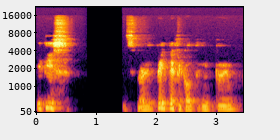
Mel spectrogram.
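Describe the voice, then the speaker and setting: A man with a Chilean Spanish accent, a native Spanish speaker, giving a conference presentation in English with frequent halting pauses. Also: mid-range voice, a little mellow. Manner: halting, many filler pauses.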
